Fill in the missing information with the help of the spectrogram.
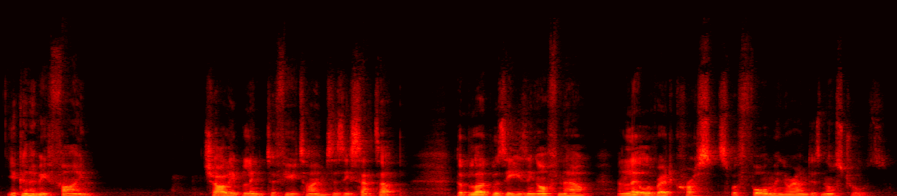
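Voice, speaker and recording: A man reading a children's novel aloud as an expressive narrator. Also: extremely low pitch, moderate pace. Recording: echoey room.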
